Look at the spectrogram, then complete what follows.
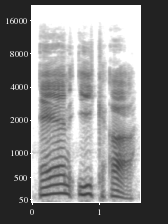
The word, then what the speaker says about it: Annika: Hello, my name is Annika. Annika? You're doing a great job so far, Tom. Well, it looks like Annika, but then it says pronounce An-ik-a.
